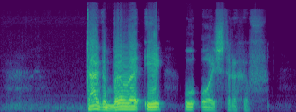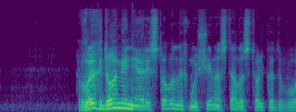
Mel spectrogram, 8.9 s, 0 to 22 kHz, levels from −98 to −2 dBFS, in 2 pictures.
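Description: From 1.3 to 2.34 s the speech has microphone overload. Peaks run about 10 dB over the limit, and roughly a fifth of samples are flattened, giving harsh crackle. Input gain was likely set too high. The microphone volume steps down at 1.33 s by about 3 dB, at 2.34 s by about 11 dB, and at 6.42 s, after "их доме", by about 8 dB. These sudden level drops are likely automatic input-volume cuts.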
